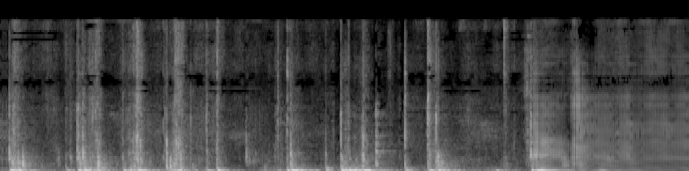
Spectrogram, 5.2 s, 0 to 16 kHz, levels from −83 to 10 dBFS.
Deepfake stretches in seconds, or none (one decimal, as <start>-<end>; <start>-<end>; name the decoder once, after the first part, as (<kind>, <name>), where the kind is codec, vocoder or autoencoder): 4.0-5.2 (vocoder, BigVGAN v2)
